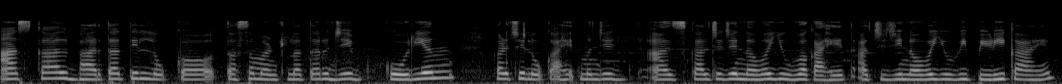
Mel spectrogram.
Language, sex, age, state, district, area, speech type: Marathi, female, 18-30, Maharashtra, Akola, urban, spontaneous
